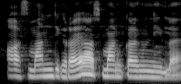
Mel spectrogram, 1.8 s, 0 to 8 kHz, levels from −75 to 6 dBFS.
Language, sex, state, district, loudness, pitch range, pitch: Hindi, female, Chhattisgarh, Rajnandgaon, -16 LUFS, 180-195 Hz, 185 Hz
